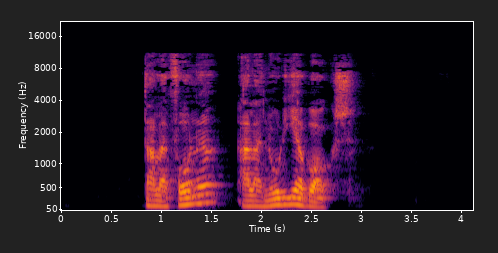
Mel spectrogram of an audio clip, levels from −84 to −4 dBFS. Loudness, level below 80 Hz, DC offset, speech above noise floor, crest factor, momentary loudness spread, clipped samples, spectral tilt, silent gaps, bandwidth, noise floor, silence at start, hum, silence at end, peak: -27 LUFS; -64 dBFS; under 0.1%; 55 dB; 20 dB; 6 LU; under 0.1%; -4 dB/octave; none; 11.5 kHz; -82 dBFS; 0.85 s; none; 1.2 s; -10 dBFS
